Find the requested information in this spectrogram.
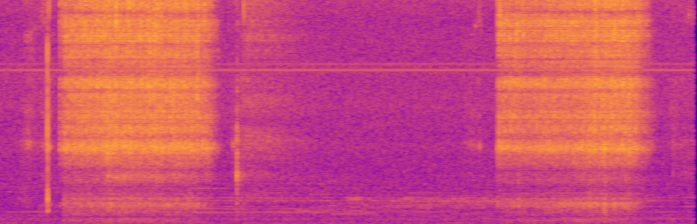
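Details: Adult snoring: two long, harsh, rasping breath sounds a few seconds apart, with a quiet pause between; loud snoring.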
